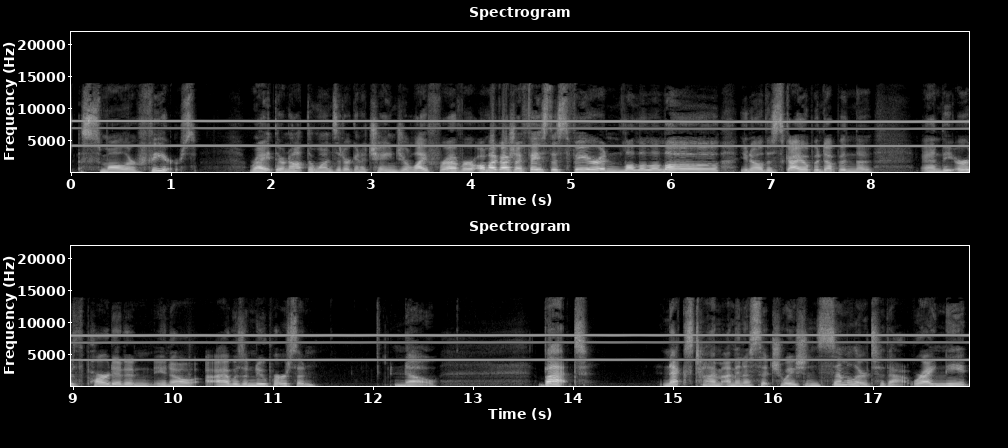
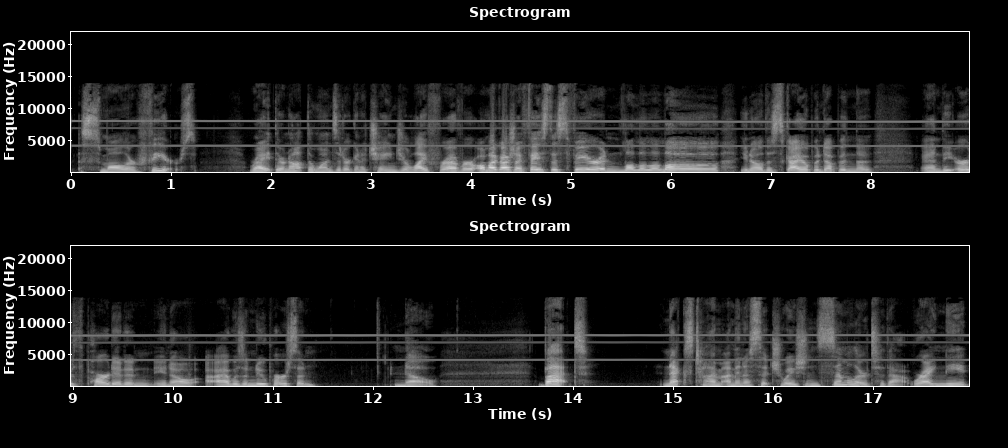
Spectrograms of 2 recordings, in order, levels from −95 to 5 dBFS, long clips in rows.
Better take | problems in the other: second | high-pitched whine; loud; throughout; 8 kHz, 7 dB below the speech; faint in the second

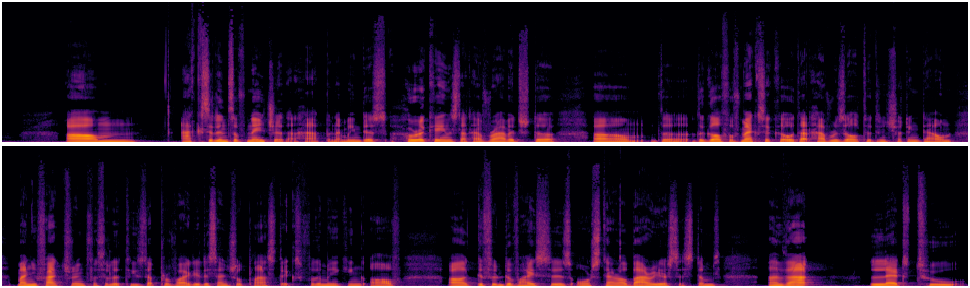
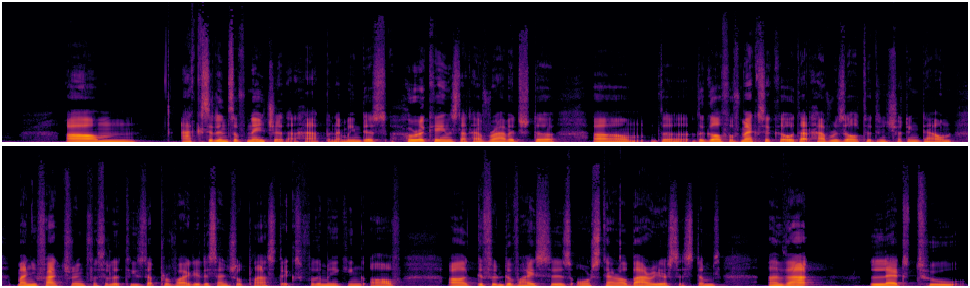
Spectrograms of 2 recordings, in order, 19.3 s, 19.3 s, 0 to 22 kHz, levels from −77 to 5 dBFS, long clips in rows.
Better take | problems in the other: neither | none

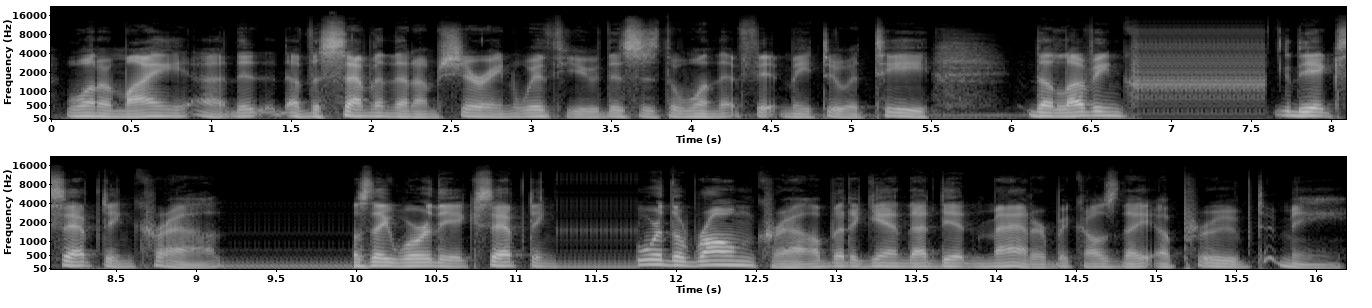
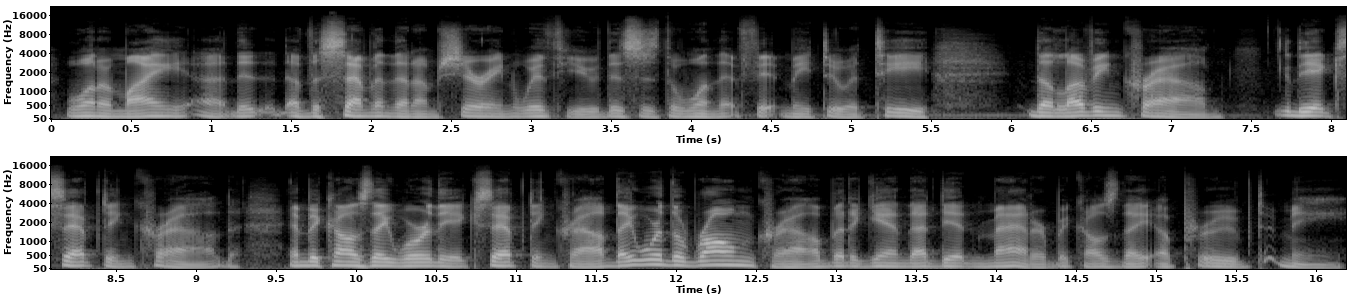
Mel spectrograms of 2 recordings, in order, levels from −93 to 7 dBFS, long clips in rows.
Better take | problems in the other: second | audio freezing; at 7 s for 1 s, at 9 s for 1 s and at 11 s for 0.5 s

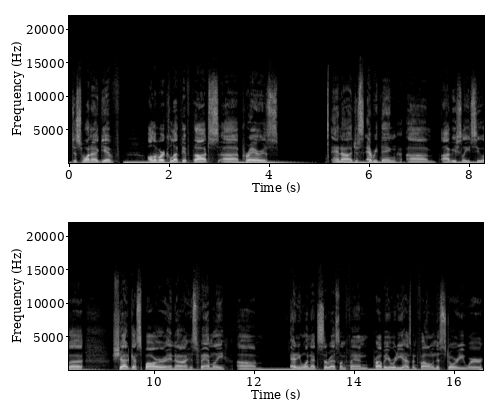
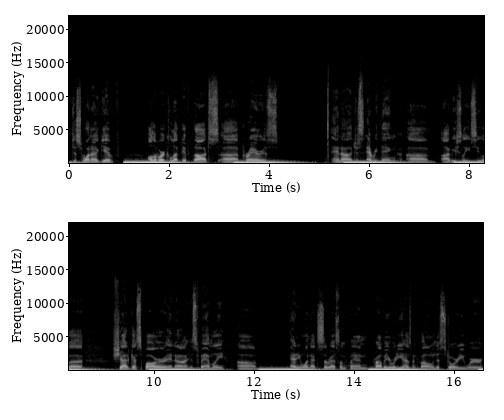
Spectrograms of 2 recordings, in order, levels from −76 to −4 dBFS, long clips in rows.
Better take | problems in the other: first | low rumble; loud; throughout; 4 dB below the speech; faint in the first

